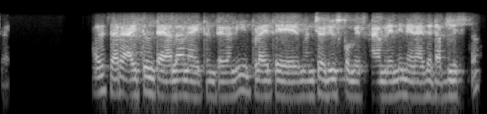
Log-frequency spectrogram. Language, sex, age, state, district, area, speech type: Telugu, male, 18-30, Telangana, Komaram Bheem, urban, conversation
